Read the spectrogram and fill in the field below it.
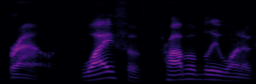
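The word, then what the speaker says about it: Braun: of the historical figure Eva Brown pronounced Brown wife of probably one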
